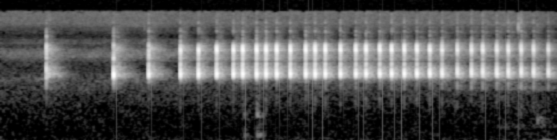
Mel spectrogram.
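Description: A handheld RAYSID gamma spectrometer chirping once for each detected count. A few scattered chirps come first, then a rapid, steady run of about ten short, high chirps a second as it rests on the radioactive thorium glass pendant.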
